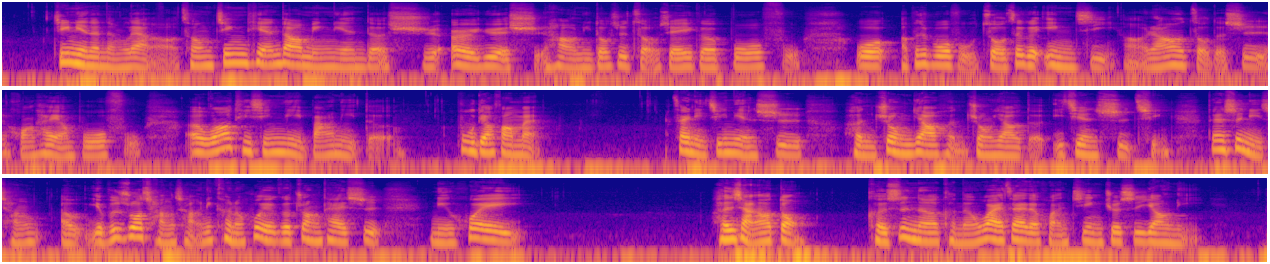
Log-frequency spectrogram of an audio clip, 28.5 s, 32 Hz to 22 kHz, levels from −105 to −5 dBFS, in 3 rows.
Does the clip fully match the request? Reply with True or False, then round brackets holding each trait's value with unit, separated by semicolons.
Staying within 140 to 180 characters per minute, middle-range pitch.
False (255 characters per minute; 150 Hz)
